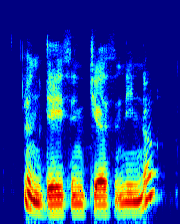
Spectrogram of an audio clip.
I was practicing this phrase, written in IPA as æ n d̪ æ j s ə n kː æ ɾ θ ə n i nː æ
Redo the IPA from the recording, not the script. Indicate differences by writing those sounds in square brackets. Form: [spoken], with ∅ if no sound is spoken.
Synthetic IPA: æ n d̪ æ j [θ] ə n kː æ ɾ θ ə n i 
